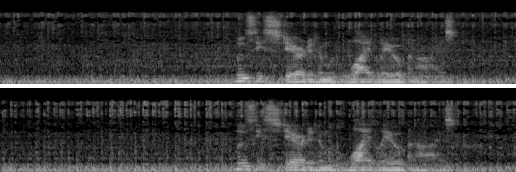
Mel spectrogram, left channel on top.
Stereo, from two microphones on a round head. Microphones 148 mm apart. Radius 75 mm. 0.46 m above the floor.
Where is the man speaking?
5° right (ahead or behind), 3 m.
